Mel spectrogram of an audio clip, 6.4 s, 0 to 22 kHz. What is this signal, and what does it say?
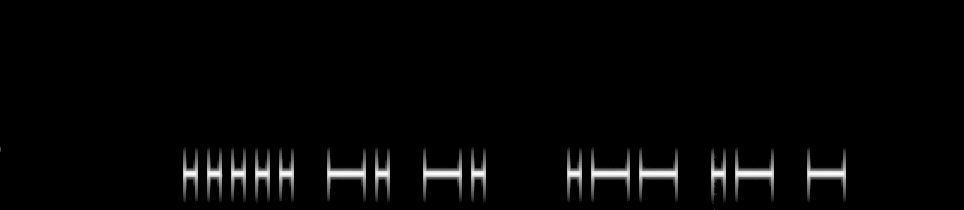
Morse code, heard as a keyed tone, about 15 wpm, 700 Hz. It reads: 5NN WAT
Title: Ontario QSO Party Exchange 15wpm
